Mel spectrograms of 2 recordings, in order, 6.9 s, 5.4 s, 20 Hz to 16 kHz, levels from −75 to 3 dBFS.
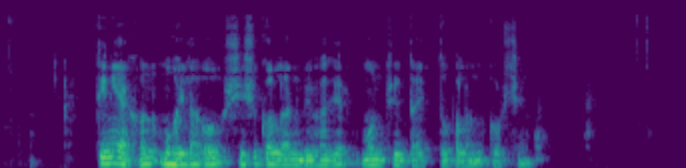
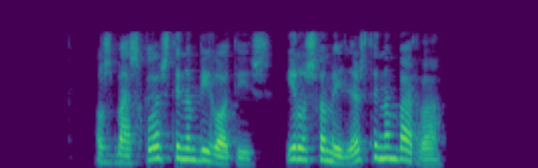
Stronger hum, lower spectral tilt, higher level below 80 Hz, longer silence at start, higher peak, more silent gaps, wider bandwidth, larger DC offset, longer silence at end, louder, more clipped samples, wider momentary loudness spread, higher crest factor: neither; first, -7.5 dB/octave vs -4 dB/octave; about the same, -58 dBFS vs -62 dBFS; about the same, 0.95 s vs 0.95 s; second, -8 dBFS vs -4 dBFS; second, none vs 2.73-2.86 s; first, 11 kHz vs 8 kHz; neither; first, 1.45 s vs 1 s; second, -24 LUFS vs -19 LUFS; neither; first, 14 LU vs 11 LU; about the same, 18 dB vs 18 dB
